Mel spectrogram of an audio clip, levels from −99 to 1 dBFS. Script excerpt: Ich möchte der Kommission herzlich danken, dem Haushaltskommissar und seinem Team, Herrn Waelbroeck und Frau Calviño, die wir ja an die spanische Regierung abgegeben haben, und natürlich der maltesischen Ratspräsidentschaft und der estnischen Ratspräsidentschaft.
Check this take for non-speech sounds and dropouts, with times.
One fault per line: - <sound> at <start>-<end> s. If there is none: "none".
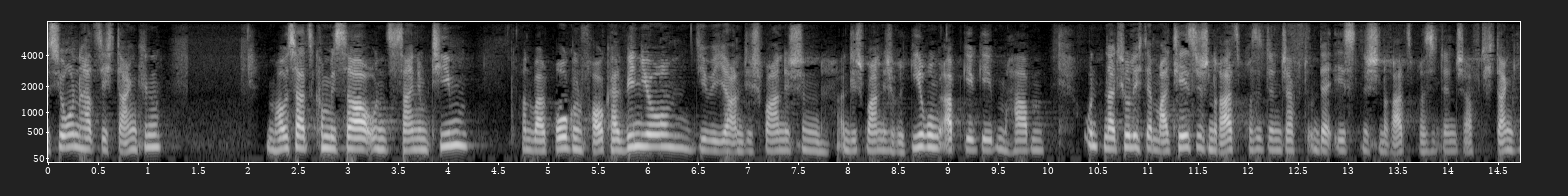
none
